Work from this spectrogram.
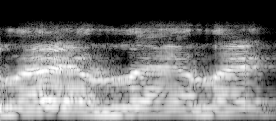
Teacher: जब आप बोलते हो तो आपकी जीभ वाइब्रेट होती है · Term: लुंठित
